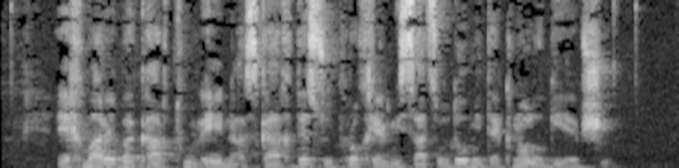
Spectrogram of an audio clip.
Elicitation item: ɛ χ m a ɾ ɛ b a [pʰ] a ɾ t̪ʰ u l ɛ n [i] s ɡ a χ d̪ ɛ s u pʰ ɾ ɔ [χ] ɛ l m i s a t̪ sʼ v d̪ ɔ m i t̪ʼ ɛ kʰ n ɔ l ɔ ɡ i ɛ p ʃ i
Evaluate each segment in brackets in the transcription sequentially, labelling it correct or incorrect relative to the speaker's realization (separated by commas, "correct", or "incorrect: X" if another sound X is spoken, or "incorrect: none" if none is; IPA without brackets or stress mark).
incorrect: kʰ, incorrect: a, correct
